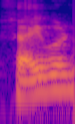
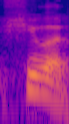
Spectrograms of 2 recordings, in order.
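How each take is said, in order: First: The first vowel is a long 'eye' sound. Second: The first vowel is a short 'i' sound. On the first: The speaker calls it wrong. "शाइवर नहीं है" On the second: The speaker calls it right. "इसका उच्चारण शिवर है"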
